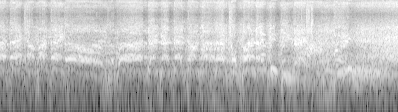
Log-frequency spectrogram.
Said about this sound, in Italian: L'avete riconosciuta certamente, la haka dei mitici All Blacks, segno che si parla di rugby, segno che si parla della palla ovale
